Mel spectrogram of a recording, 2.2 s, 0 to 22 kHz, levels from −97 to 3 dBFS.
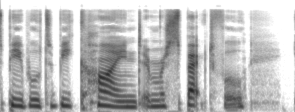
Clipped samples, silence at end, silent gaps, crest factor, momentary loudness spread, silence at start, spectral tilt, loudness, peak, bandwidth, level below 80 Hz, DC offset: under 0.1%; 0.4 s; none; 22 dB; 14 LU; 0.05 s; -3 dB/octave; -22 LUFS; -2 dBFS; 16 kHz; -58 dBFS; under 0.1%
